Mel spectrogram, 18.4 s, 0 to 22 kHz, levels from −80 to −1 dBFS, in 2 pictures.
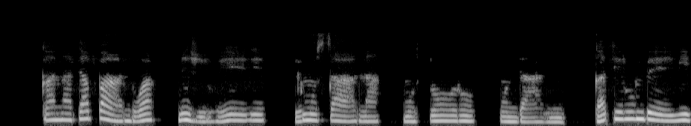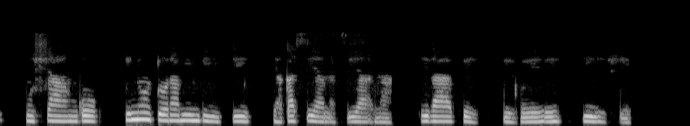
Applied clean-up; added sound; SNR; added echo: neural mask model Resemble Enhance denoiser.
